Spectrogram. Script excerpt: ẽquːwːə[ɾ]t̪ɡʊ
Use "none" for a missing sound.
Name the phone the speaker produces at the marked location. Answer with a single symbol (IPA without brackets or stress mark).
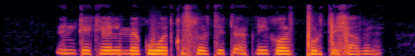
none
